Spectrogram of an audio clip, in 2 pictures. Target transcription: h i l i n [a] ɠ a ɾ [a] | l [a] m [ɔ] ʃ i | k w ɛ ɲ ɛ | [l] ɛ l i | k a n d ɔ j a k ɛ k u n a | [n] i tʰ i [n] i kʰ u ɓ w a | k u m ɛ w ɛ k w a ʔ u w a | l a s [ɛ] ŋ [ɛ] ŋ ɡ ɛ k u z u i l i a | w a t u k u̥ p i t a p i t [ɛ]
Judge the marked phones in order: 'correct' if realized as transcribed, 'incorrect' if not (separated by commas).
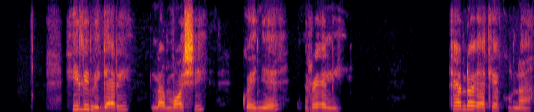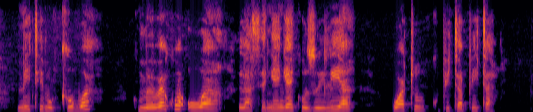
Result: incorrect, incorrect, correct, correct, incorrect, incorrect, incorrect, correct, correct, incorrect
